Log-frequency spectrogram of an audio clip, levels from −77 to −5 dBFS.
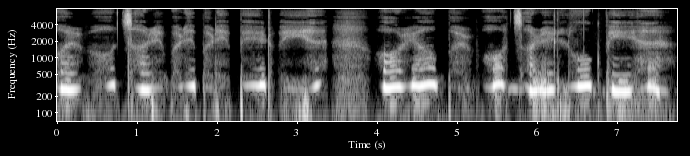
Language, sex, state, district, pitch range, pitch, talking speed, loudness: Hindi, female, Himachal Pradesh, Shimla, 265-315 Hz, 295 Hz, 125 wpm, -16 LUFS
